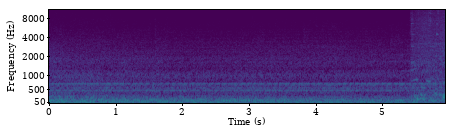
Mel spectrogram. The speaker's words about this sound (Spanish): Sábado 23 de noviembre de 2019, 3 de la tarde. El helicóptero patrulla Bogotá en un nuevo día de protestas.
